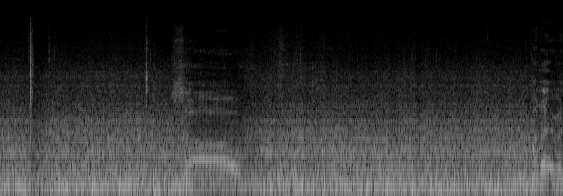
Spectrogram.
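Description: A car engine and road noise rumble steadily inside a moving car.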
